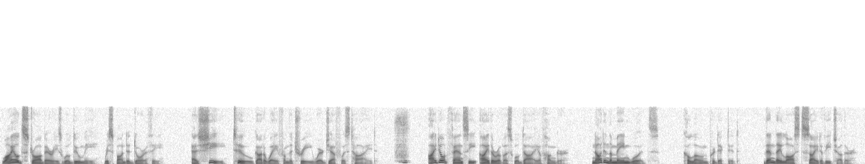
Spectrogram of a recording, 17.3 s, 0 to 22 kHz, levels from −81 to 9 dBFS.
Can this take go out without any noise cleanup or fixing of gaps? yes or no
no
